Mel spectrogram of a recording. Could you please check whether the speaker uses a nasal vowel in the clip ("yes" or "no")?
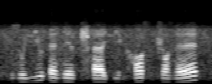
no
